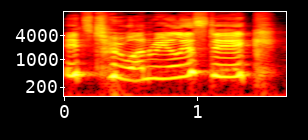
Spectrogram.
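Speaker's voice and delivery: high, loud panicked yell; panicked scream. A narrator's reading. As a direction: scream in disbelief. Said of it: "Joe screamed".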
